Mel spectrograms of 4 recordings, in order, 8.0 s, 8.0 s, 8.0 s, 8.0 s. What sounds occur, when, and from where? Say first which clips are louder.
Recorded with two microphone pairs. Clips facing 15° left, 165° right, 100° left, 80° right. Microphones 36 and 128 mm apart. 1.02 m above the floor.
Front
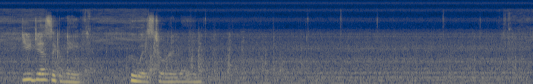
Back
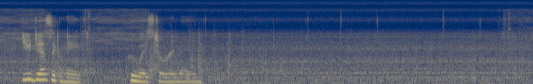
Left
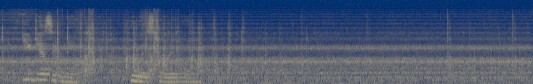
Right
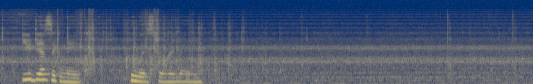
0.3 s a woman speaking: back 5 dB, right 14 dB; 95° right, 0.9 m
